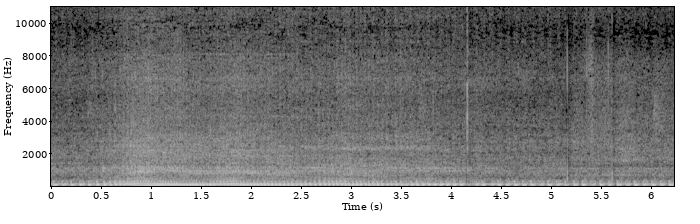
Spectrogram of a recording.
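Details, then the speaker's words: 1997 Honda Astrea Grand Black Impressa single-cylinder motorcycle revved: putter rises smoothly and eases back to even idle, no rattle; body usually vibrates when throttled but no longer does; normal revving. "Biasanya getar-getar daerah sini, tapi untungnya ini udah nggak getar-getar tuh."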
